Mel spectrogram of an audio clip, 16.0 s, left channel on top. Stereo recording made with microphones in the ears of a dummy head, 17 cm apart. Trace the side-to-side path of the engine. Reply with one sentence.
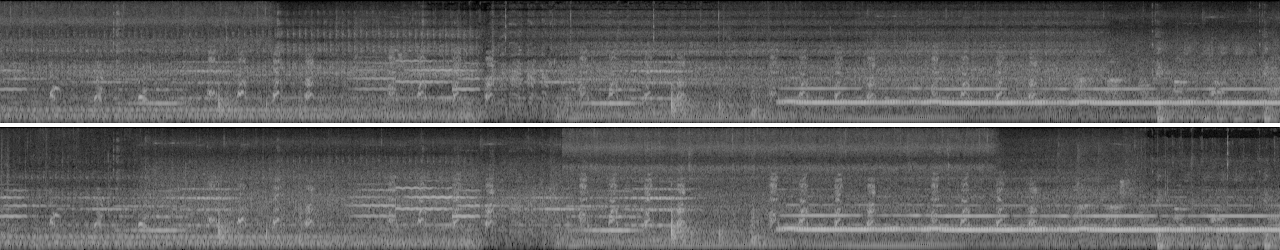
In this clip you hear the engine stay in one place.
